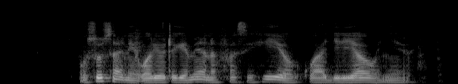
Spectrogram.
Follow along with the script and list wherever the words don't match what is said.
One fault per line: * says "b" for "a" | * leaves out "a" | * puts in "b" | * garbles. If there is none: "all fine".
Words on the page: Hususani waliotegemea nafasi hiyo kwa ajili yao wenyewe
all fine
